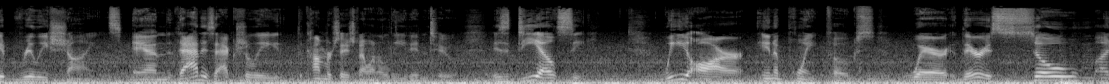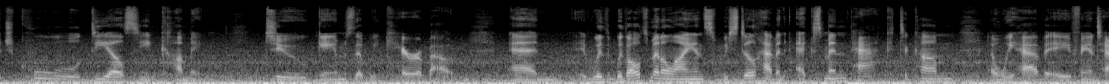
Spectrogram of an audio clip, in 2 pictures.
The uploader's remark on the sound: recorded in short form as I drive from one place to another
